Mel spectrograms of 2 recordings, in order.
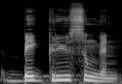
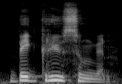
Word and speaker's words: Begrüßungen: Begrüßungen. In case you're struggling with the pronunciation, this part is be and this part is grü, grü of English, and then the remaining part will be sungen.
